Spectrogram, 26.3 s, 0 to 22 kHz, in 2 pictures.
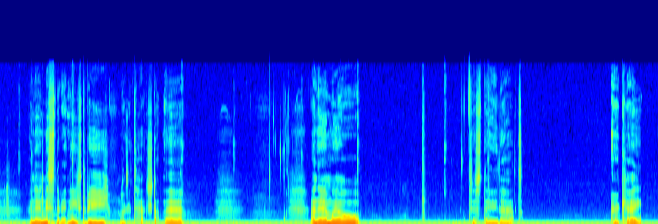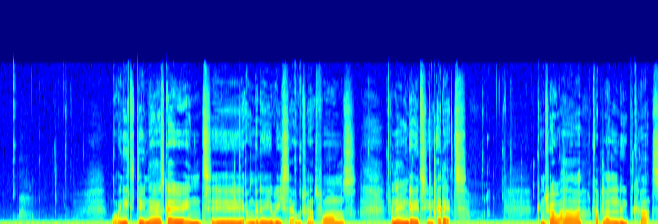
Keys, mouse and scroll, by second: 0.3-0.6 shift+middle drag, 1.4-3.6 drag, 4.6-6.0 middle drag, 7.1-8.8 drag, 9.7-13.4 drag, 14.4-15.4 middle drag, 17.8 ctrl+a, 20.5-20.9 shift+middle drag, 22.1 Tab, 22.7 middle click, 23.3 middle click, 25.2 ctrl+r.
